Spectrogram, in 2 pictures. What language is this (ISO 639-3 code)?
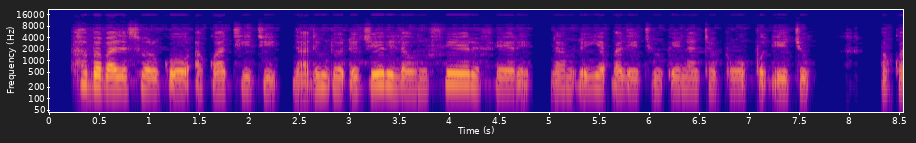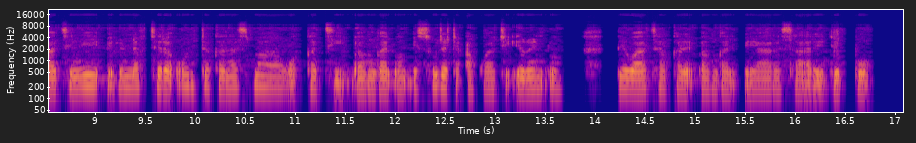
ful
